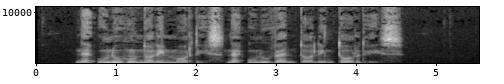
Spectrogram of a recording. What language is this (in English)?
Esperanto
